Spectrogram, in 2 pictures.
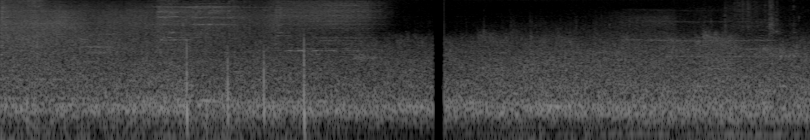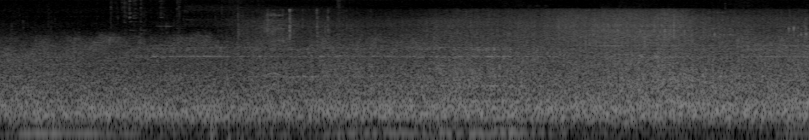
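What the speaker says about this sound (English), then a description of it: "Got more patients coming on that train?" Train arriving in the video game War Hospital, a steady low rumbling roll with broad noise that runs for the whole span, loud and close, with no voices over it.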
